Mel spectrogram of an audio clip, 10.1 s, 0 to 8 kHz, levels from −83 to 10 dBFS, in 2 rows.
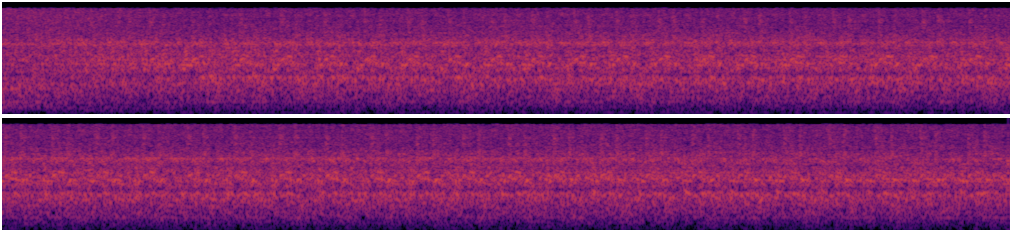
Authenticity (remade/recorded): recorded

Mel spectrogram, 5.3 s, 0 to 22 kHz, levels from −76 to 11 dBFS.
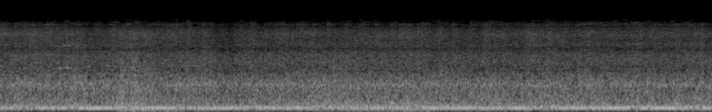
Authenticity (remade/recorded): remade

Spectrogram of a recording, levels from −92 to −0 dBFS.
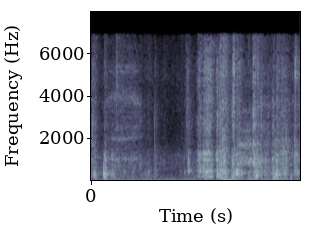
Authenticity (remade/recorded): recorded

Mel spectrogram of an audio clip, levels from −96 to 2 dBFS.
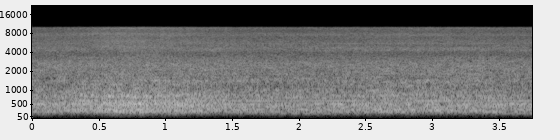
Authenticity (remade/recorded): remade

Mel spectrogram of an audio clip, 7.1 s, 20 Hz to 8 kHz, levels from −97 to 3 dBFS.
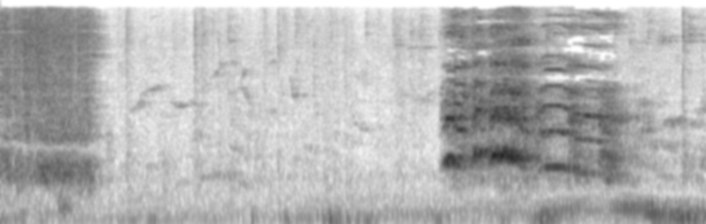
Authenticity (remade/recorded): recorded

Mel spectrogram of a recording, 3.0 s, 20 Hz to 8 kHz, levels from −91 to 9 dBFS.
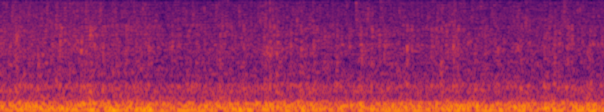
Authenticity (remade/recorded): recorded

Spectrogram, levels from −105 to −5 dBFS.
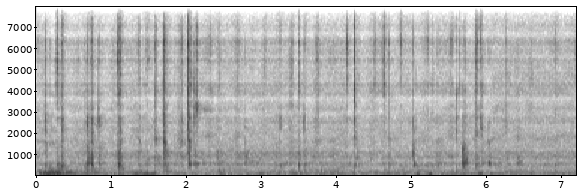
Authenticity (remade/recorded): remade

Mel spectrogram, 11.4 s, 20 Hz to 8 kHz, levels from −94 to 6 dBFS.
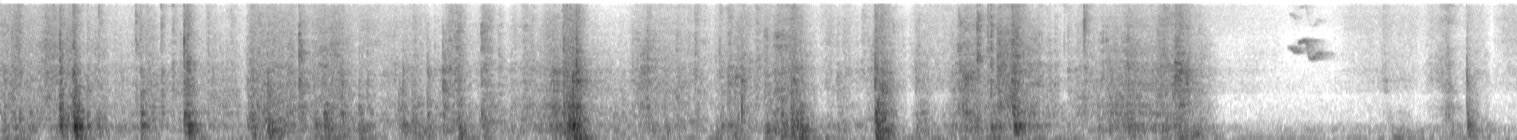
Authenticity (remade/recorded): recorded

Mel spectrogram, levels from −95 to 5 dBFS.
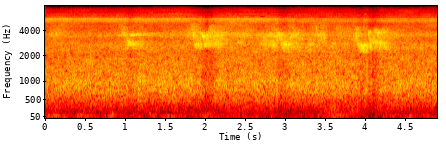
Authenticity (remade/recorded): remade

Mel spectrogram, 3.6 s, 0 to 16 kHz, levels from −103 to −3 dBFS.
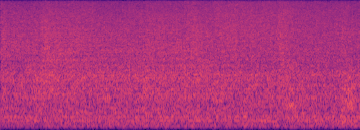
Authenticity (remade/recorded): recorded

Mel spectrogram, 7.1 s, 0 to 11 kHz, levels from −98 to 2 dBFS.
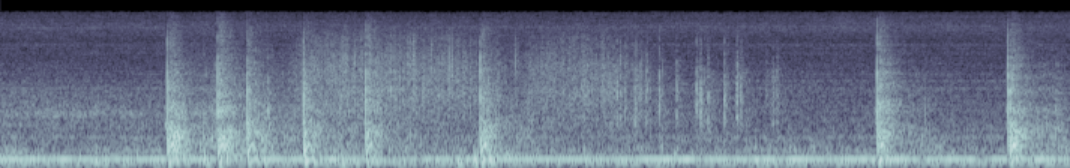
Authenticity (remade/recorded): recorded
